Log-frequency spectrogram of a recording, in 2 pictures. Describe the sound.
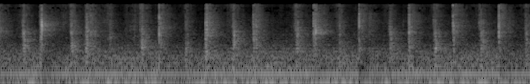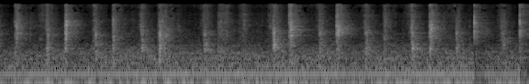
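A deck of tarot cards is shuffled, producing many crisp, rapid clicks and riffling snaps in an uneven rhythm over a faint steady hum.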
